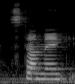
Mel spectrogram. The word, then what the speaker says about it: stomach: the pronunciation here too stomach is the same like headache it is pronounced as the C sound even though it is spelled with the CH number 11 I've been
